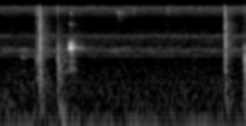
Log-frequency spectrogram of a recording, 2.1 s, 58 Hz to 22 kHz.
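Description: Three quiet clicks of the Tango 2 radio transmitter's menu controls as settings are changed, the second followed by a short high beep from the radio.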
